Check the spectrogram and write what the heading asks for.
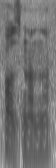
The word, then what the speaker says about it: Poznań: Siamo a Poznan, con l'accento sulla N.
